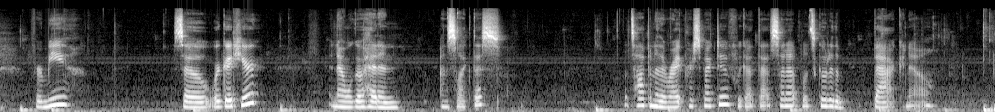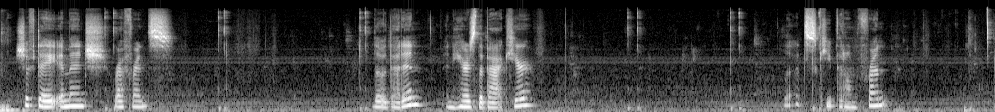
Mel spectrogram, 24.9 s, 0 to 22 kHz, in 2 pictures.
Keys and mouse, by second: 0.3 `, 2.4 `, 5.6 click, 7.4 `, 9.9 `, 12.4 shift+a, 20.3 click, 21.6 click, 22.6 click.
